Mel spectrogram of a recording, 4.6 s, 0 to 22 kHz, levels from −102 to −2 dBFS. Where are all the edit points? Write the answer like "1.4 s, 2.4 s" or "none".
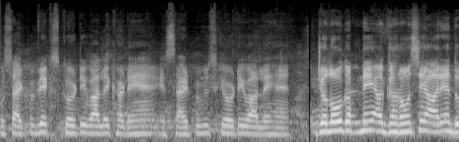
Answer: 3.0 s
